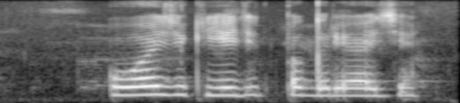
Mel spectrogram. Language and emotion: Russian, neutral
